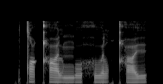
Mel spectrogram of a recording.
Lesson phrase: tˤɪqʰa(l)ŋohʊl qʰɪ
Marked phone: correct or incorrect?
correct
